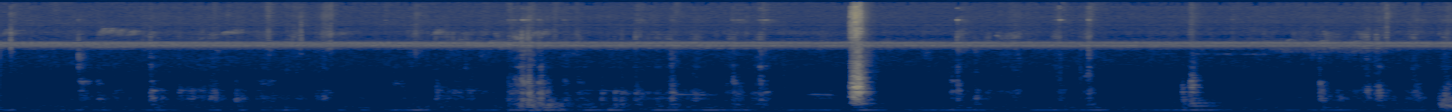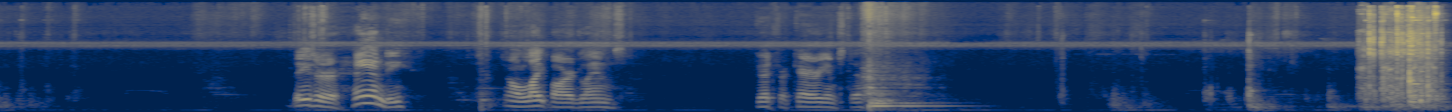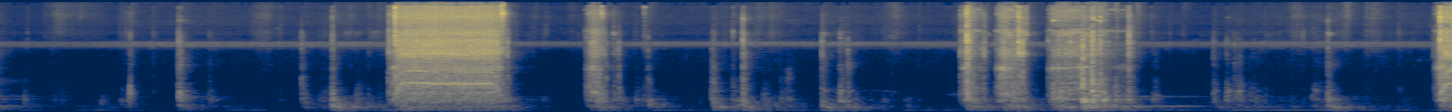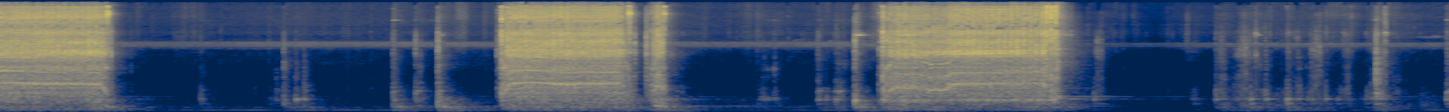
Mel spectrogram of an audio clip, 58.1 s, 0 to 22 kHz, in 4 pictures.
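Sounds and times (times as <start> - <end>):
power tool bursts: 28.1 - 29.0, 32.9 - 34.2, 34.9 - 35.2, 38.6 - 40.4, 43.4 - 44.8, 48.5 - 50.4, 52.3 - 54.4.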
